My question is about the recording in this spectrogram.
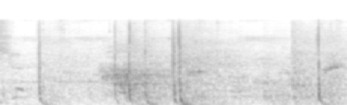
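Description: Gloved punches landing on punching bags in a boxing gym: a handful of sharp thuds, most of them bunched together in the middle.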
